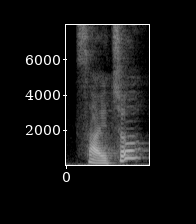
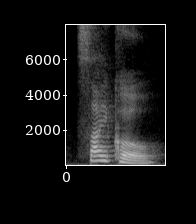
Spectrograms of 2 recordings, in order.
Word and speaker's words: psycho: Chemistry, Saicho, stomach? No. Though we see the combination C and H, we don't pronounce ch. Here, in these words, we pronounce them k. Psycho, psychologist, psychology, stomach, chemistry.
